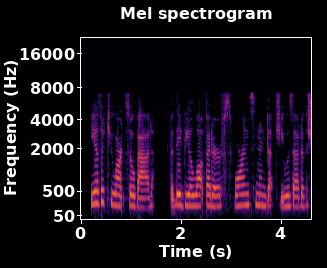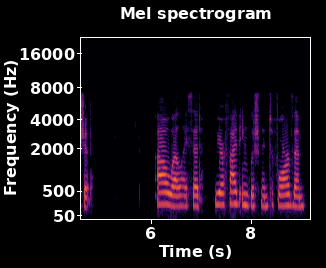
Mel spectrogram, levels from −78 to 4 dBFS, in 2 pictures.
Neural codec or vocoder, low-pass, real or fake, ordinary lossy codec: none; 7.2 kHz; real; MP3, 64 kbps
